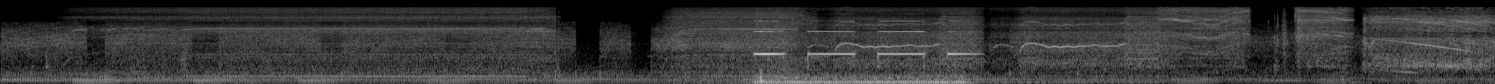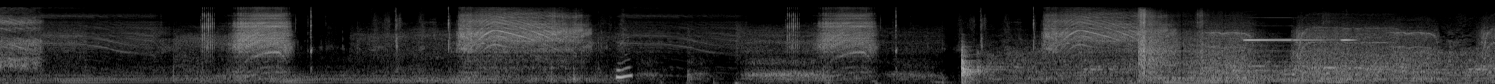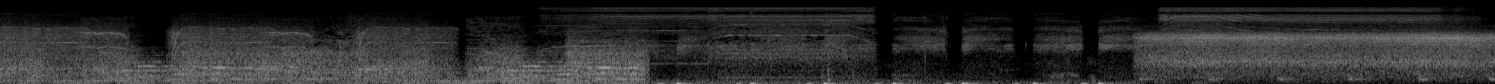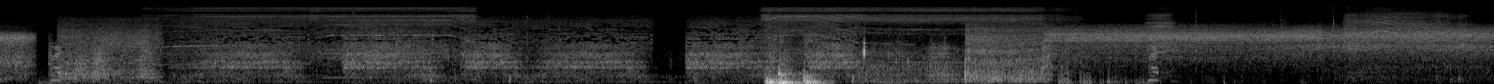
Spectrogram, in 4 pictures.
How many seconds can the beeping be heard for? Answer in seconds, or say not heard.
5 s.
